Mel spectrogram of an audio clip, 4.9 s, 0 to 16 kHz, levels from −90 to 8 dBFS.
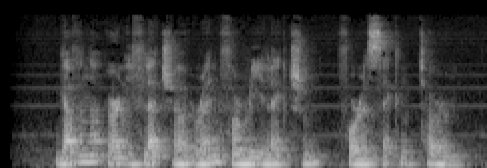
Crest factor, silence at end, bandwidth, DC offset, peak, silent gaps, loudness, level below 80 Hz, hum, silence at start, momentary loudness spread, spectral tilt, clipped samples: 12 dB; 0.2 s; 11 kHz; under 0.1%; -8 dBFS; none; -21 LUFS; -42 dBFS; none; 0.55 s; 9 LU; -5.5 dB/octave; under 0.1%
